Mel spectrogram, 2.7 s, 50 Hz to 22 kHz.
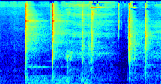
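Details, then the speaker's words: Ford Focus Mk3.5, wheel on the ground, torquing wheel nuts after checking a left-front squeak and judder: several sharp metallic clicks as the torque wrench breaks over at the set 135 Nm; normal torque wrench click. "And when I get to the correct torque, you'll hear that click, which means that the wheel is now at 135 newton meters."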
